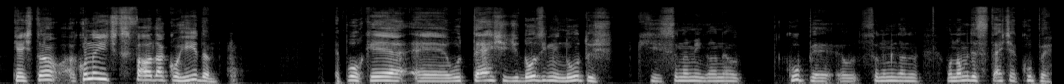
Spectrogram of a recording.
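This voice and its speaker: A man with a high pitch speaks at a moderate pace with ordinary pitch variation and long, frequent pauses. The recording is dry and close, with no echo. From Manaus, Amazonas, Brazil. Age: 30s. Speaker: police captain and wrestler. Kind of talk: podcast interview.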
